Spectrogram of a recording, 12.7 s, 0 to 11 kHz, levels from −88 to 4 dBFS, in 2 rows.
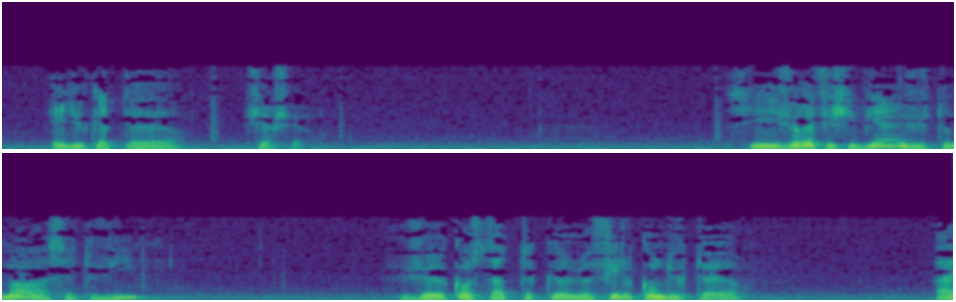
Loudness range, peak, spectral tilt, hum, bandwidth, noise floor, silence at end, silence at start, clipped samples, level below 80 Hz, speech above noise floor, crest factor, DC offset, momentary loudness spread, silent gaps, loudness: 12 LU; -4 dBFS; -8 dB/octave; none; 6.4 kHz; -47 dBFS; 0 s; 0.3 s; under 0.1%; -50 dBFS; 27 dB; 20 dB; under 0.1%; 15 LU; none; -21 LUFS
